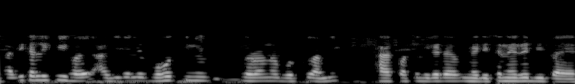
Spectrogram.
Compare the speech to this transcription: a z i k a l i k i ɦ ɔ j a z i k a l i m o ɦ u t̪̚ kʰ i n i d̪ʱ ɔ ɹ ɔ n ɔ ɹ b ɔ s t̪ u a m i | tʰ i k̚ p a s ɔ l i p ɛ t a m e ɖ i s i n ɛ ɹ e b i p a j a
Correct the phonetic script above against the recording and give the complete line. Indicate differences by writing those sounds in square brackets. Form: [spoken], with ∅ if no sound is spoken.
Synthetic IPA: a z i k a l i k i ɦ ɔ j a z i k a l i [b] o ɦ u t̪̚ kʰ i n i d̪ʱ ɔ ɹ ɔ n ɔ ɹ b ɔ s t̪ u a m i | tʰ [a] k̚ p a s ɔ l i [k] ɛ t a m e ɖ i s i n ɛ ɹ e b i p a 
